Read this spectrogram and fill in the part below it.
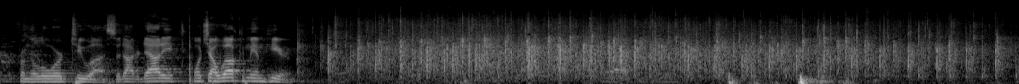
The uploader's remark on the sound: Recorded live at Shindler Drive Baptist Church.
